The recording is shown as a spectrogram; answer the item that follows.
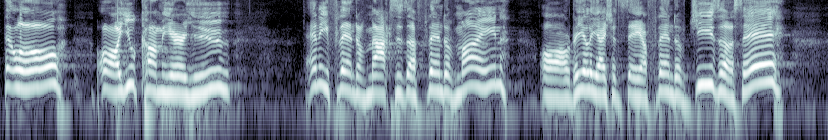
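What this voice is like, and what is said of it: Attempted Scottish accent. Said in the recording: “I'm going to try a Scottish accent here. You guys have to have mercy.”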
